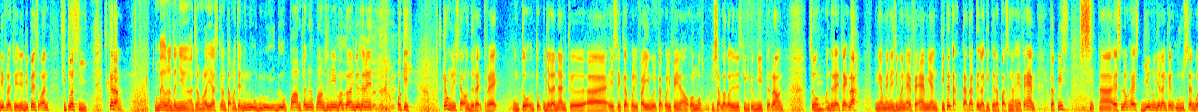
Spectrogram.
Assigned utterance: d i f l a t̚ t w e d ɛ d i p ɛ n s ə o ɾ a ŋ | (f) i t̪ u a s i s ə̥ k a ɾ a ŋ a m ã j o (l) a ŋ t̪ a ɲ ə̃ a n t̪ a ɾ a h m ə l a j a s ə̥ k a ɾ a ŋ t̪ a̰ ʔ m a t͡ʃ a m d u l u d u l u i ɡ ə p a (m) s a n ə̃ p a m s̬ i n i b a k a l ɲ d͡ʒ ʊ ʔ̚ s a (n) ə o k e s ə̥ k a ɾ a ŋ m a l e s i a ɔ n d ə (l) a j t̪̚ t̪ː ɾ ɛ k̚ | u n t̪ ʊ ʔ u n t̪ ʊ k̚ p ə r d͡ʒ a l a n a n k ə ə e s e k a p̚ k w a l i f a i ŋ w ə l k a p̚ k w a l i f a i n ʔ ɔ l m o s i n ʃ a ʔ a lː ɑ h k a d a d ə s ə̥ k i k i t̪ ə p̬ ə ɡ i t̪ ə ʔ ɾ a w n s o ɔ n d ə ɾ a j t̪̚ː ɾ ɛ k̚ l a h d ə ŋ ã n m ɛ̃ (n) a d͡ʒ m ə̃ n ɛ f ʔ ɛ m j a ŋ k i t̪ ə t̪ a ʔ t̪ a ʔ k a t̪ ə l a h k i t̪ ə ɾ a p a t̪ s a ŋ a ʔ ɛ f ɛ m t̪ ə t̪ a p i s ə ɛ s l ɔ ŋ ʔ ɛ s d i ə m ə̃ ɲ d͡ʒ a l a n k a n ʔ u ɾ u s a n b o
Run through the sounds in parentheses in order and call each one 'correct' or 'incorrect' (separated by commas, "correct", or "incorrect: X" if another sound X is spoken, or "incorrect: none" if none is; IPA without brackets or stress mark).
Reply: incorrect: s, incorrect: ɾ, correct, correct, incorrect: ɾ, correct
